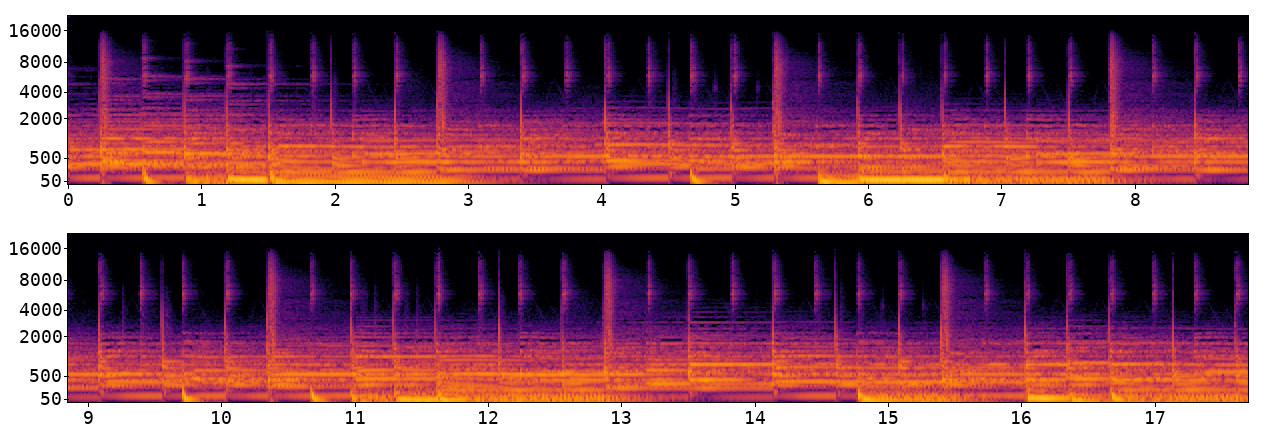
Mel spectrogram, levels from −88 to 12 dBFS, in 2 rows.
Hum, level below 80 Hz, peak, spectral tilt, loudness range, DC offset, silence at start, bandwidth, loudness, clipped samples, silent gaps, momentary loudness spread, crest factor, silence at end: none; -16 dBFS; 0 dBFS; -7 dB/octave; 4 LU; under 0.1%; 0 s; 12.5 kHz; -14 LUFS; under 0.1%; none; 7 LU; 12 dB; 0 s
